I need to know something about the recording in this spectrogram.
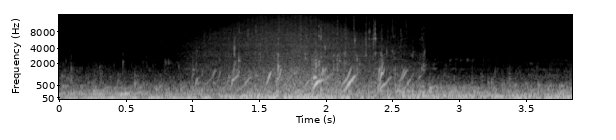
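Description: Bubbles gurgle and rise in water.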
